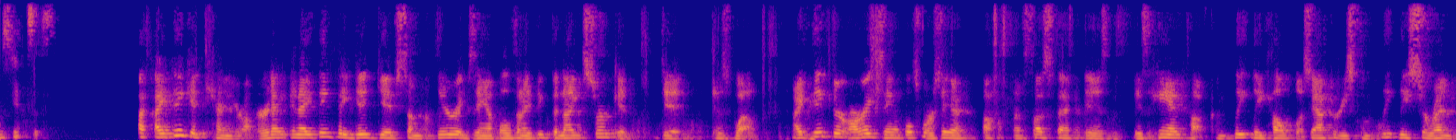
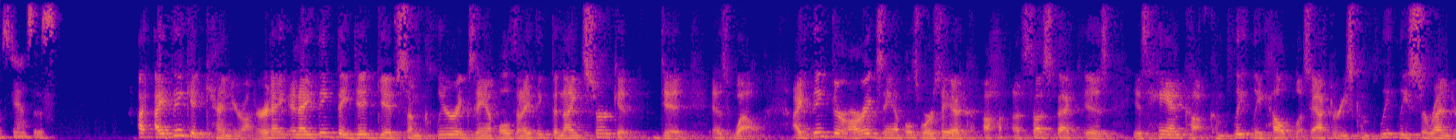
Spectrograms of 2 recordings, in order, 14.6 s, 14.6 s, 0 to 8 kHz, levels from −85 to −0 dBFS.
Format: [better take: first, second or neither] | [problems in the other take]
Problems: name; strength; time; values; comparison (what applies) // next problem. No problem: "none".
second | noise reduction (neural mask model DeepFilterNet 3)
